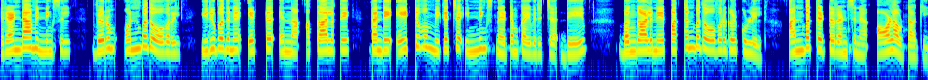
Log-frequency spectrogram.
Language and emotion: Malayalam, neutral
